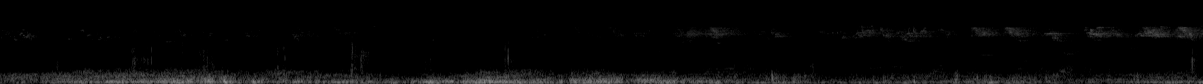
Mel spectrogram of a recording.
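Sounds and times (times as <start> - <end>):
steady low rumble: 0.0 - 8.2
birds chirping: 0.0 - 12.0.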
